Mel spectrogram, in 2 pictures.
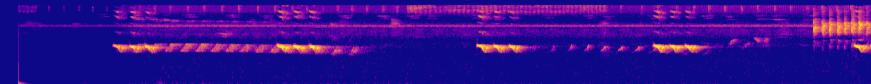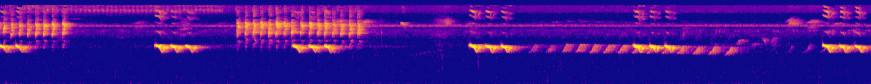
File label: green shrike vireo, birds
